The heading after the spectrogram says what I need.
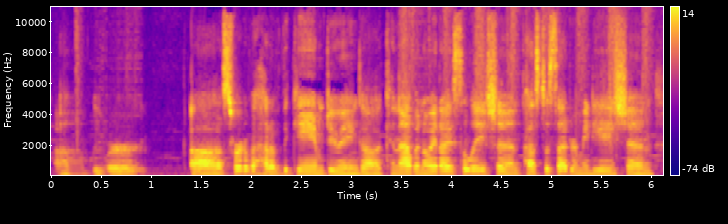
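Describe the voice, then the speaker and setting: A woman introduces herself as a panelist before a live audience. Her delivery stays flat and level, with plenty of ums and uhs, and soft music runs underneath. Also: mid-range voice, moderate pace. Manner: steady, with frequent um and uh fillers.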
